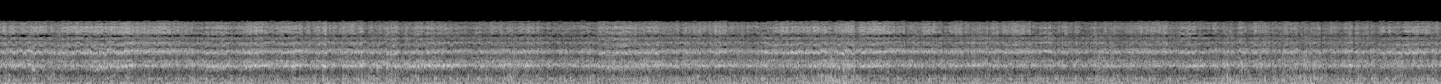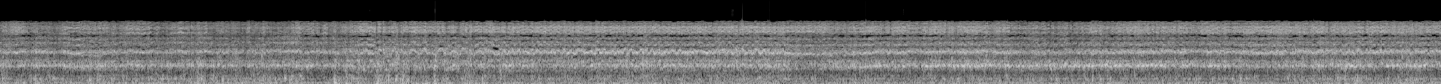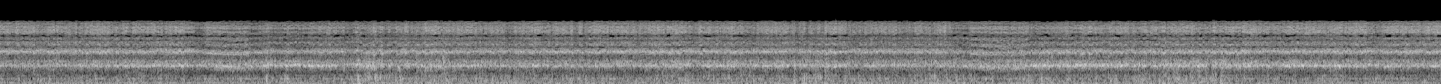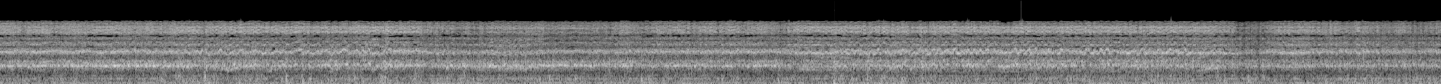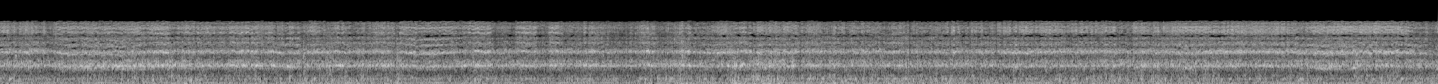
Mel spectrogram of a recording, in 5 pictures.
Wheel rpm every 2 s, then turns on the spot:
230, 230, 230, 230, 230, 230, 230, 230, 230, 200, 200, 210, 230, 230, 230, 230, 230, 230, 230, 220, 230, 230, 230, 220, 230, 220, 200, 200, 230, 230, 230, 230, 230, 240, 230, 220.
none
